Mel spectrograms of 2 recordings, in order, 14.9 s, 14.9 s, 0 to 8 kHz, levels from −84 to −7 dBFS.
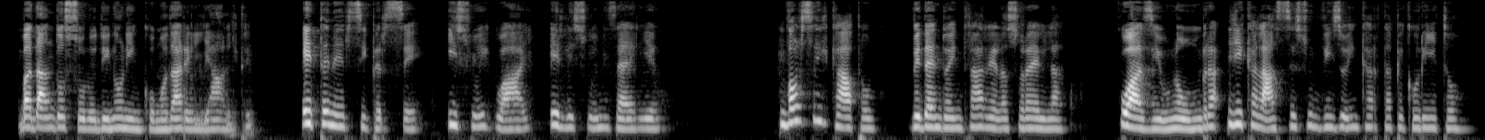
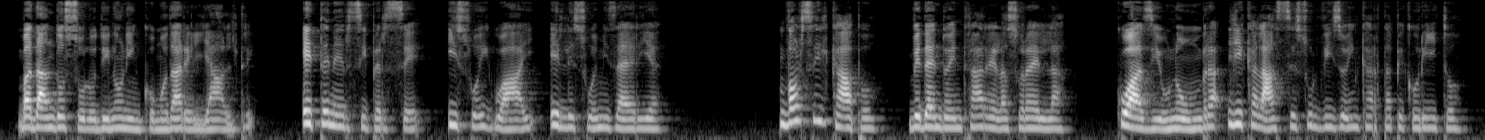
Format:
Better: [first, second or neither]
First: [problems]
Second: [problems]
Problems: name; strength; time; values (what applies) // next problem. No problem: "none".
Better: second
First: noise reduction (neural mask model DeepFilterNet 3)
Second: none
